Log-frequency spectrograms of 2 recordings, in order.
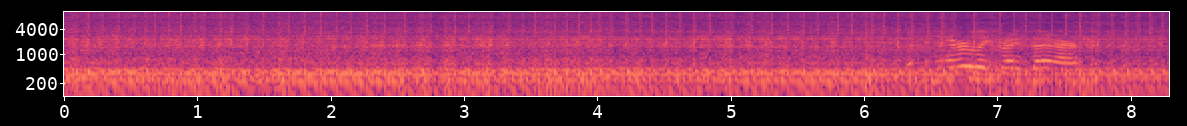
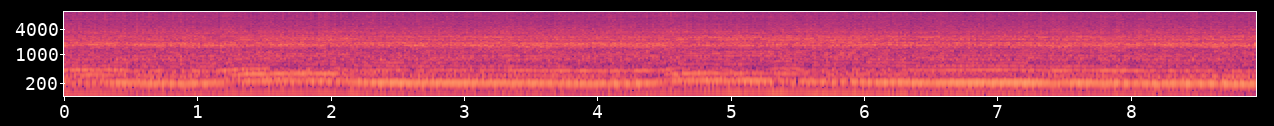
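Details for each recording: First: Yamaha Blaster 200 two-stroke quad that bogs with no power and heavy white smoke, recorded idling up close; fast crackling idle with unsteady beat and hunting speed; owner suspects crank seal or intake air leak. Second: 1996 Yamaha Blaster 200 two-stroke quad, after the carburetor was reinstalled and the leaking fuel fixed: crisp revs that climb and settle cleanly with no bog. It had bogged with no power, thought to be carb flooding plus a pin in the wrong position. Sounds fixed.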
